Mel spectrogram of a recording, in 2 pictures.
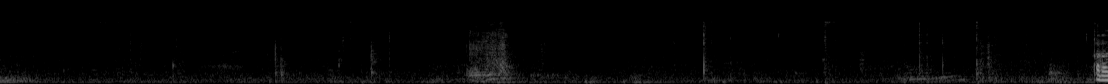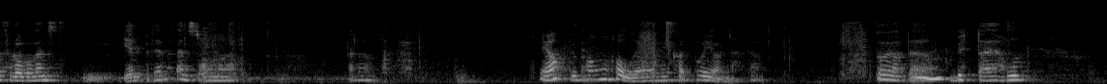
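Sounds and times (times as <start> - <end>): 
zippers being closed and opened: 4.6 - 5.2, 12.9 - 13.6, 17.4 - 17.9, 19.4 - 19.9
speech: 11.0 - 13.6, 16.5 - 18.5, 19.8 - 21.4.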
